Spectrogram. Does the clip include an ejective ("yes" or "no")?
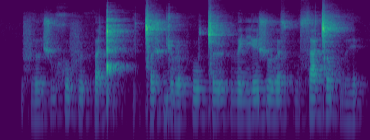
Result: no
